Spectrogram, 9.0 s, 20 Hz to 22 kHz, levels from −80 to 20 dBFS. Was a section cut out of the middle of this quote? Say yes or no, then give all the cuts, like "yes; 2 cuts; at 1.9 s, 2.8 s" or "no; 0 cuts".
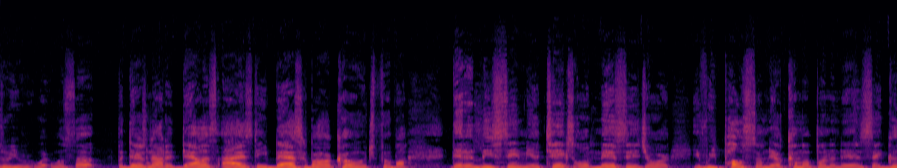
yes; 1 cut; at 1.1 s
